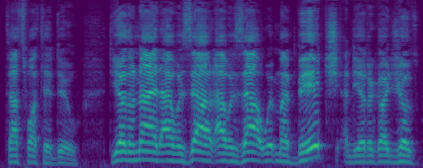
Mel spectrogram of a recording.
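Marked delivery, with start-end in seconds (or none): 1.1-3.4 loud, hammed-up rapper on stage; mock rapper. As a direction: belt it out like a parody rap verse. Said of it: "just stand behind you, hyping you up".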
